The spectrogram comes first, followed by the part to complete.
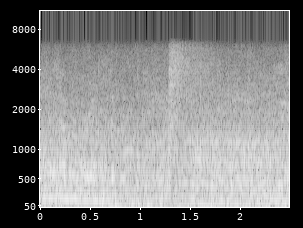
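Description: Orion V city bus's Cummins M11 diesel engine running, heard from inside the passenger cabin as a steady drone, with passengers' chatter. A brief sharp noise comes just over a second in, after which the drone turns deeper.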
